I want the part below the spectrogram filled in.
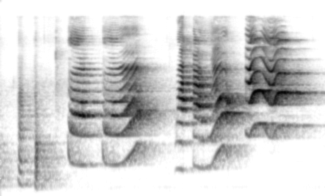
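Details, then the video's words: Pet talking parrot, indoors in a small room, said to say "mummy" and "mittu"; a few short clicks, then three high, squeaky, word-like syllables with sliding, rising and falling pitch. "Ye mittu mummy bolne wala tota [] Talking Parrot [] mitthu mitthu"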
